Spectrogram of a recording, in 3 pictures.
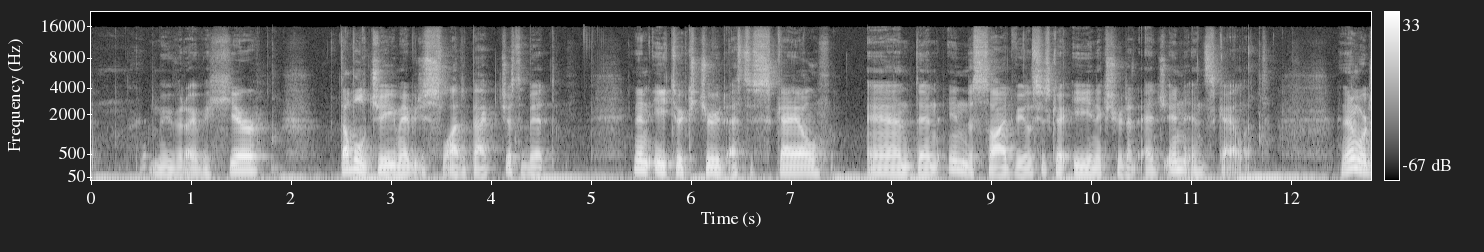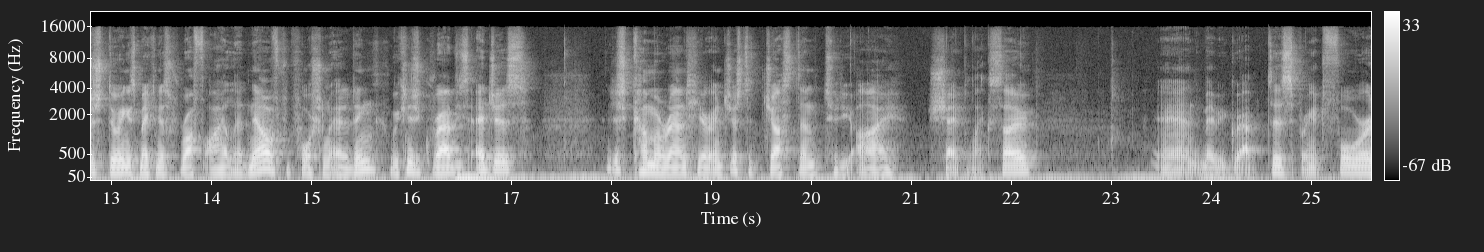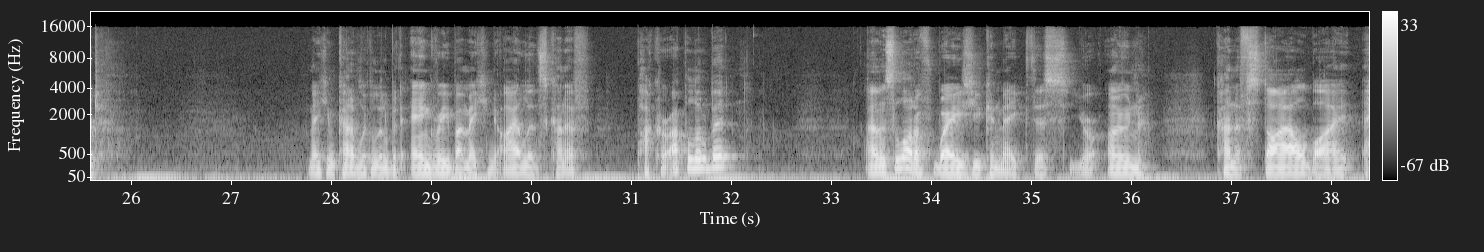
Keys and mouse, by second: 0.6 g, 2.5 g, 5.8 e, 8.0 z, 9.6 e, 10.8 s, 11.3 z, 14.7 click, 14.7 middle click, 16.6 g, 18.5 middle click, 18.6-20.4 right drag, 18.7 g, 20.4-21.3 middle drag, 21.3-22.8 right drag, 21.4 g, 22.8 middle click, 22.9-26.9 right drag, 23.8 g, 26.9-28.0 drag, 28.0-29.0 middle drag, 29.0-33.3 drag, 29.0 g, 30.4 g, 33.2 middle click, 33.2 right click, 33.4-38.3 right drag, 34.1 g, 37.6 g.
